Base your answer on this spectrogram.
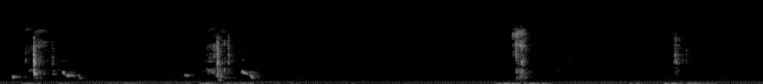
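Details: Sneezing from a girl: four short, sharp sneezes spaced a few seconds apart, the last one softer, in a quiet room with a steady low hum.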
